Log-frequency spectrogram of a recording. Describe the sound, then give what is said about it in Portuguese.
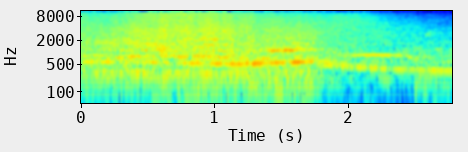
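Whining engine roar of a classic Formula 1 race car in a PC racing video game at the Bahrain Grand Prix, loud and sustained, its pitch sliding downward toward the end. “50% de corrida e no Grande Prêmio do Bahrein. Primeira etapa do Campeonato de Fórmula 1 Clássicos”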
